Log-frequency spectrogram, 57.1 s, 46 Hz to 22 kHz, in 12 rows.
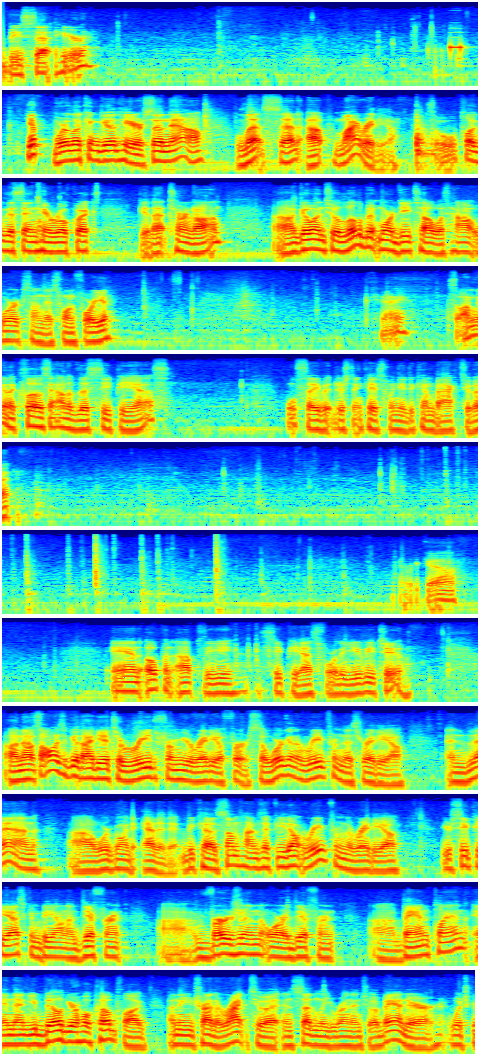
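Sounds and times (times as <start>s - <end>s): typing on laptop keyboard: 27.6s - 31.2s.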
